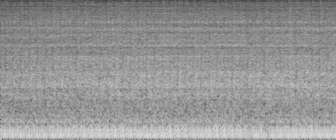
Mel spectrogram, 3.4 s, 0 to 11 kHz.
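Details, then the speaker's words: 2020 Royal Enfield Continental GT 650 twin after its 300-mile first service valve adjustment, first start in two weeks, idling slightly high while warming up: deep, even beat, no knocks or ticks, running well. Normal idle. "gotta warm up a little bit yeah i haven't rode in like two weeks because i was waiting to do the 300 mile service running well"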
